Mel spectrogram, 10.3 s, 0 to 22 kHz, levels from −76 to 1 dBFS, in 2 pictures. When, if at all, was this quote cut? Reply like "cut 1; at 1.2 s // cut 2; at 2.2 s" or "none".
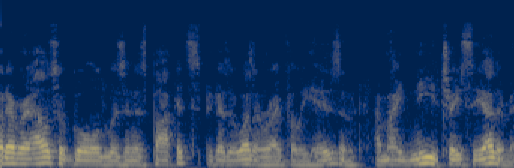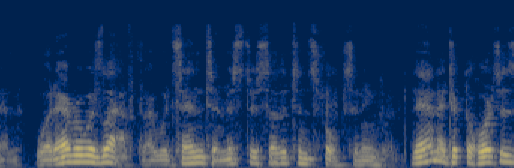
cut 1; at 3.7 s // cut 2; at 4.4 s // cut 3; at 5.4 s // cut 4; at 9.2 s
